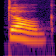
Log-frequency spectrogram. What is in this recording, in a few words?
"Dog", English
